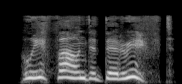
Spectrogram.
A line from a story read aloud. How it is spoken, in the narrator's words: Aaliyah gasped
